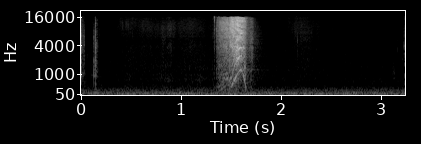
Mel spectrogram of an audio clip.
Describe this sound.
Zip Up
Zipping up my zipper
up, zipper, zip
